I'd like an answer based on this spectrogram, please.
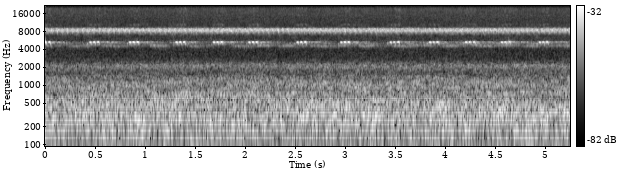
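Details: Faint, high, evenly spaced chirps of a cricket in a dark room at night, partly blurred into the steady low hiss and hum of the room.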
